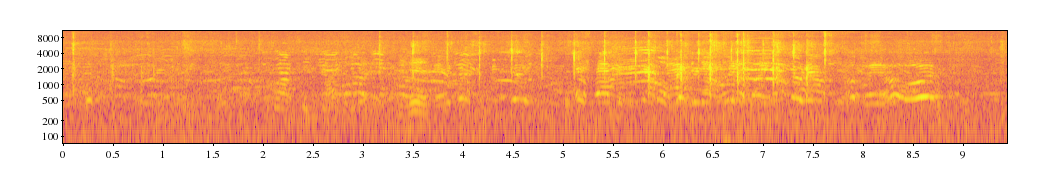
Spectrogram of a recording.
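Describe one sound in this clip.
A crowd of spectators chatters nearby outdoors.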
